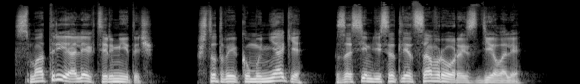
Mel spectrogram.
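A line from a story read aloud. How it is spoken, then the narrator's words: Loud jedi. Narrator (Russian): сказал громко джедай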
